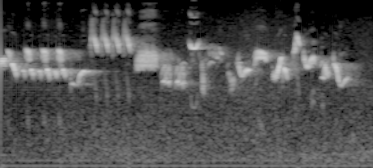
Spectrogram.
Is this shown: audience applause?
no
